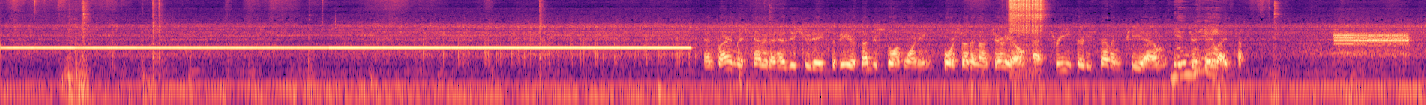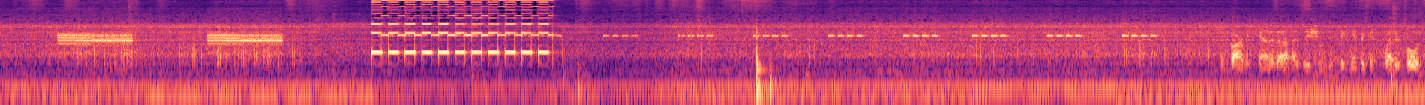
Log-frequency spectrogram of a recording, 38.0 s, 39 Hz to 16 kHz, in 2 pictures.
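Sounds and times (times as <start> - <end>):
short high beeps: 24.0 - 26.5
person speaking over radio: 35.2 - 38.0.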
